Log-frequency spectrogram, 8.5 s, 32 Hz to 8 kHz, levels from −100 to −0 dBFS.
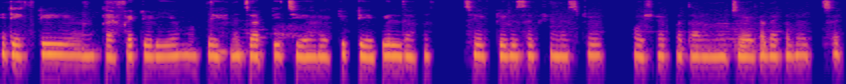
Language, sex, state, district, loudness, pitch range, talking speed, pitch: Bengali, female, West Bengal, Kolkata, -34 LUFS, 200-210 Hz, 135 wpm, 205 Hz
